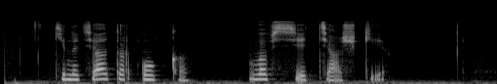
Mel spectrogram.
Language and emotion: Russian, neutral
